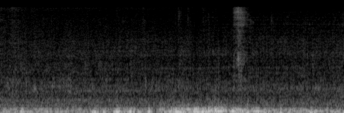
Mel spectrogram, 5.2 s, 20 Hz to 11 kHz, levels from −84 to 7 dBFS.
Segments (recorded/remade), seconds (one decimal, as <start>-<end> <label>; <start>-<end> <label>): 0.0-3.1 recorded; 3.1-5.2 remade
